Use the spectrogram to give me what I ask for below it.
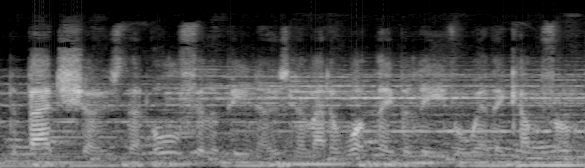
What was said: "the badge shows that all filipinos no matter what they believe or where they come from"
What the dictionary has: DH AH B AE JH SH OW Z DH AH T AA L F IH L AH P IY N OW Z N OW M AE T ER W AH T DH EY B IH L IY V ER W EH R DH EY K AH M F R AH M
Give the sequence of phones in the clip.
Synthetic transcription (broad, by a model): DH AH B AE SH SH OW Z DH AH T AA L F IH L AH P IY N OW Z N OW M AE T ER W AH T DH EY B IH L IY V ER W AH R DH EY K AH M F R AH M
